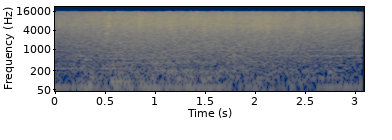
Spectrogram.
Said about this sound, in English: And remember, there's a storm going on this whole time. So at some point, Harley recalls waking up at night to the sound of thunder. Or at least he thinks it's thunder.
